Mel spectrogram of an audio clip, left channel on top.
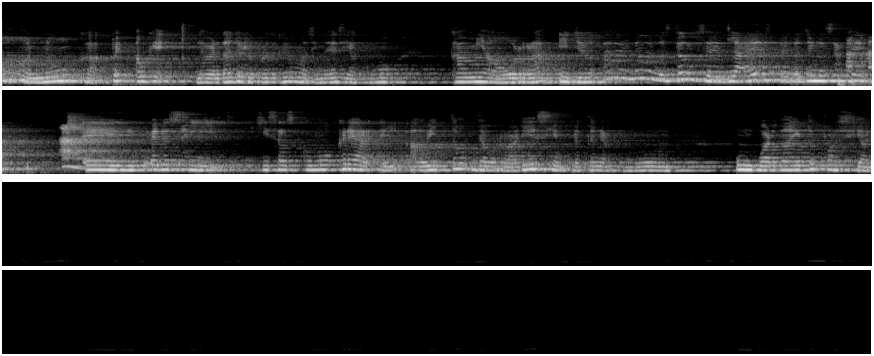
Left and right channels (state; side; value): silent; right; 58 dB below the other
